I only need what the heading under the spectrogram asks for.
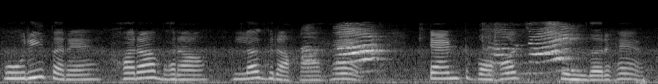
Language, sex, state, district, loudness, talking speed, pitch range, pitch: Hindi, female, Punjab, Fazilka, -18 LUFS, 100 wpm, 225-280 Hz, 255 Hz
